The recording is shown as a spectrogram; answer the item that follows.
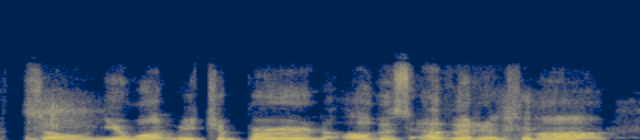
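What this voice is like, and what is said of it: Imitates another person's voice. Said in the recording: “just the way he talks is funny ... his impression was great”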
